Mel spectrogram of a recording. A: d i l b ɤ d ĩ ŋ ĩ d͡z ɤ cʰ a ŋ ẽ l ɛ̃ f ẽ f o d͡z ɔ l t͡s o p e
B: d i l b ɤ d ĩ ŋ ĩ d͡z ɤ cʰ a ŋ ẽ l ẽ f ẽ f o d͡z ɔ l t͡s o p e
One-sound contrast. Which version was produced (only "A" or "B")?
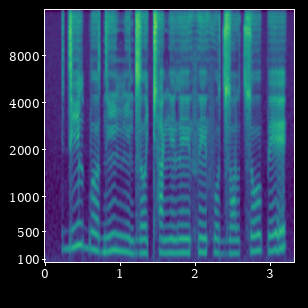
B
